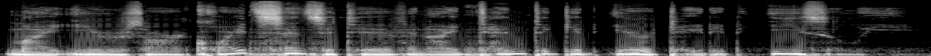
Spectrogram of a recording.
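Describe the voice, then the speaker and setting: A man voicing an ancient, cunning male vampire lord in a whispered ASMR roleplay, courtly and seductive, with a husky, half-whispered voice. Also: medium pitch, lively intonation, dark tone, dry recording, studio quality, distant mic. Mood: predatory, menacing. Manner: courtly, slow and seductive, turning menacing.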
